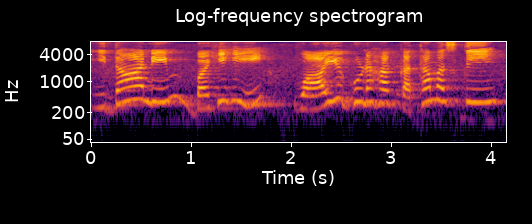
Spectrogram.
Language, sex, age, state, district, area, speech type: Sanskrit, female, 30-45, Tamil Nadu, Coimbatore, rural, read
